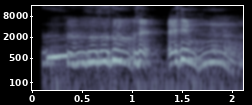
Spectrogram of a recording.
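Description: A toddler laughing in two high-pitched bursts, with a short break before the second, whose pitch rises and falls in a few quick arcs.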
